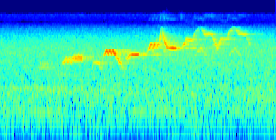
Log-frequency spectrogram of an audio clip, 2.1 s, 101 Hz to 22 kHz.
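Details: Swainson's thrush singing on a mountain trail near West Glacier, Glacier National Park, Montana, among blooming wildflowers: a soft, flute-like phrase spiralling upward over about 1.5 seconds, sung quietly so it sounds distant.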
